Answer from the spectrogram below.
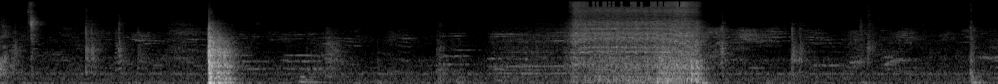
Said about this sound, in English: we have the drill because it's quicker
